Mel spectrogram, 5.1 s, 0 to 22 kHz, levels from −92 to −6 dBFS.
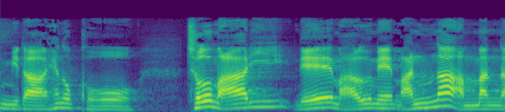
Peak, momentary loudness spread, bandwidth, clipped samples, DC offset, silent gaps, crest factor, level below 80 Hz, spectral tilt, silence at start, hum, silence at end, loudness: -2 dBFS; 13 LU; 11.5 kHz; under 0.1%; under 0.1%; none; 18 dB; -62 dBFS; -3.5 dB/octave; 0 s; none; 0 s; -18 LUFS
